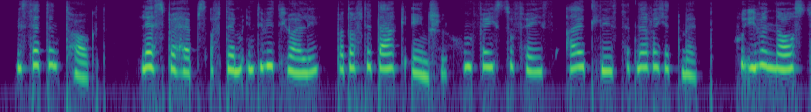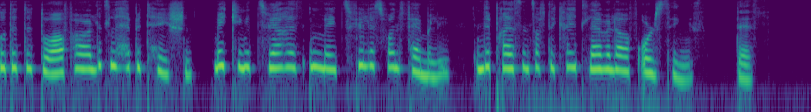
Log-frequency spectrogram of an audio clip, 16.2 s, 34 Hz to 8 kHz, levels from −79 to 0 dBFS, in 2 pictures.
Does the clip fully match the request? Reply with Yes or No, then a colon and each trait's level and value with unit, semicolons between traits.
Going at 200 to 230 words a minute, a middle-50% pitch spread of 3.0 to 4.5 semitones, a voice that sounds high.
Yes: fast, 205 wpm; average, 3.6 semitones; very high, 285 Hz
